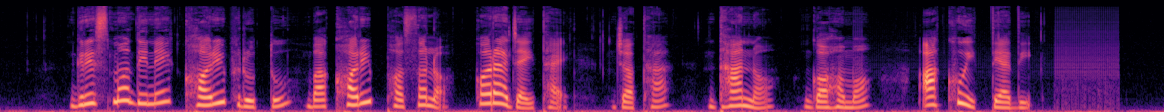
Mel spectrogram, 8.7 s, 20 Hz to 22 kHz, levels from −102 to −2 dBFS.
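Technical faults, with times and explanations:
6.40–8.40 s, computer activity noise: a faint buzzy chirping, pulsing at around 70 per second and sitting roughly 40 dB below the speech, appears for two seconds and then stops. Changing processor, graphics or mouse load shifts the ground shared with the audio circuit, so the interference follows what the computer is doing rather than the speech. Unlike mains hum, which is steady and locked to 50 or 60 Hz, it starts and stops with that activity.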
